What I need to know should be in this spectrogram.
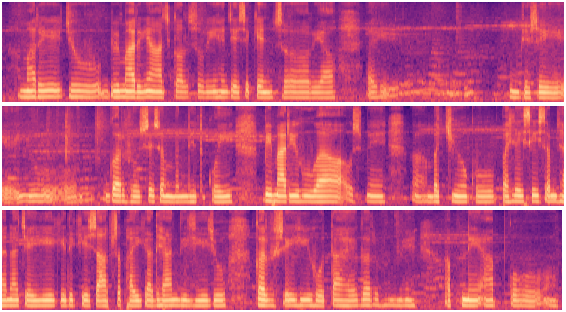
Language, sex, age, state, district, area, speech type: Hindi, female, 30-45, Uttar Pradesh, Mirzapur, rural, spontaneous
